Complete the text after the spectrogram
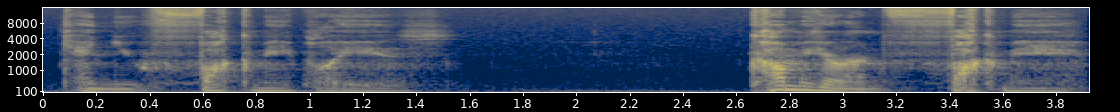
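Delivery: slow, breathy whispered creep; creepy whisper. Retold or imitated. Caller whispering to the operator Mel, slow creepy whisper. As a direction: whisper it slowly into the phone. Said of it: "almost like a whisper".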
